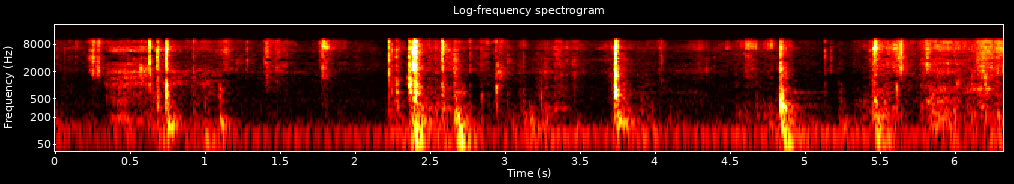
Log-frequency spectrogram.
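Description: A pickup truck's door latch and lock being worked: several sharp clicks and knocks as someone tries again to open the locked door.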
